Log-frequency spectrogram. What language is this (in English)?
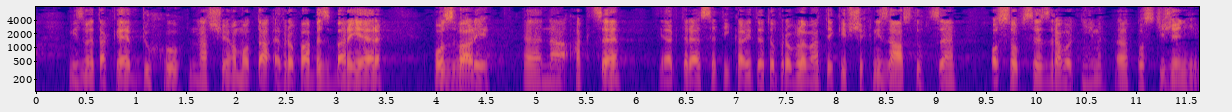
Czech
